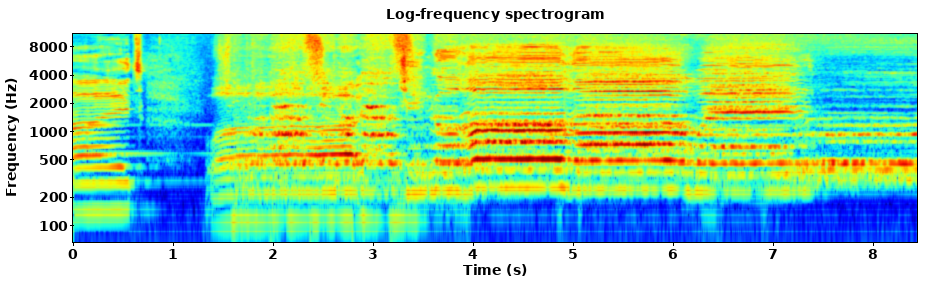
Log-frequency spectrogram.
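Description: A male solo singer with a handheld microphone ends a held note, and after a brief pause a choir comes in, singing sustained chords that shift a few times.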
